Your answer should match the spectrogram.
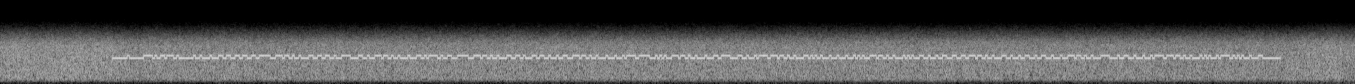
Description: RTTY (45.45 baud, 170 Hz shift), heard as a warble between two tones, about 1360 Hz centre, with radio static. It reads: 7885 8090 7325 8702 1356 7903 4116 6028 0221 9213 6367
